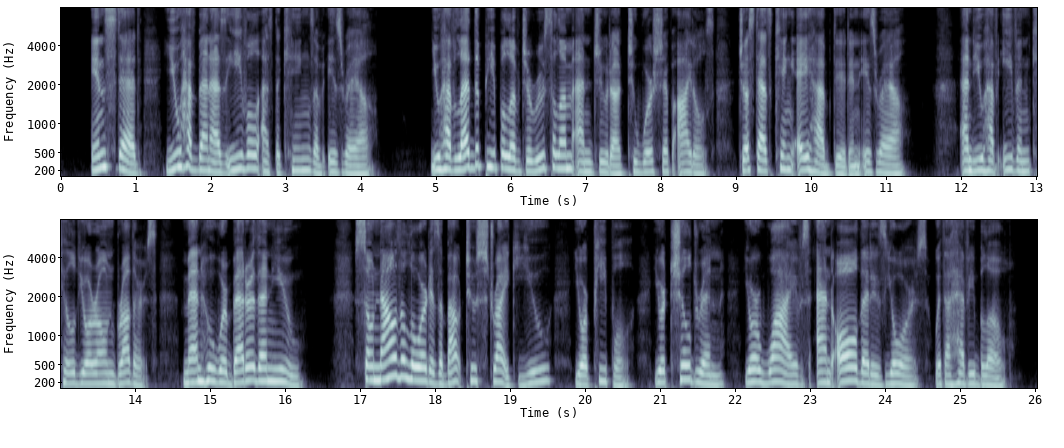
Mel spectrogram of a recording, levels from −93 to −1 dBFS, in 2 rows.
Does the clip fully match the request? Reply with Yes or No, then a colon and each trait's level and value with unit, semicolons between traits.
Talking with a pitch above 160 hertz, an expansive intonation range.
No: medium, 185 Hz; average, 4.5 semitones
